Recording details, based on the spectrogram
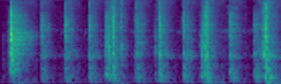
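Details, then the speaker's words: Famicom Disk System drive, tested with a game disk bought untested: about six crisp ticks a second in a short regular burst with no steady spin, as if the pin is not getting in the disk hole; owner suspects bad disks since Metroid works. "That's what I'm talking about. It sounds like the pin is not getting in the hole."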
